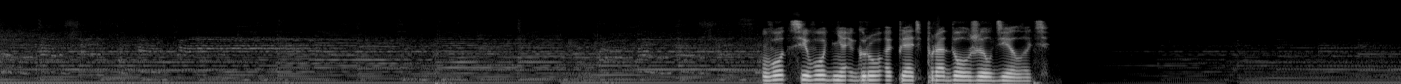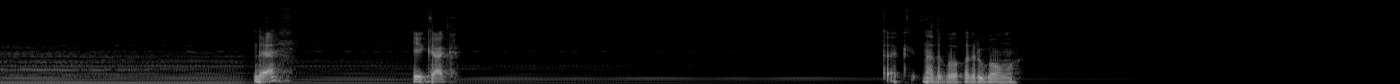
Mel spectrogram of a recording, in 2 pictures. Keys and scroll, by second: 9.2 shift+d, 9.4 shift+d, 9.8 shift+d, 10.2 shift+d, 12.0 shift+d, 13.0 d, 13.5 d, 14.6 shift+d, 21.1 Return.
